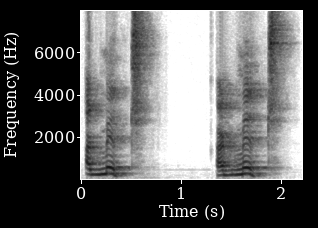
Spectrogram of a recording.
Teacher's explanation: So the stress is on met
